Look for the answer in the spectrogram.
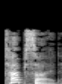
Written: topside

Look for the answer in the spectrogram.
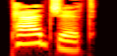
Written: padgett

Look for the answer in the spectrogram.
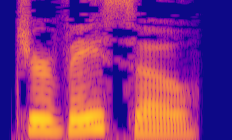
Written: gervaso

